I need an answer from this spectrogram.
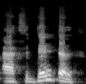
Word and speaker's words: accidental: it is no accident when Al is added to that know accidental then what is happening the syllable preceding the suffix is receiving this but in the ordinary accident no it is receiving at the beginning accident you say okay but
